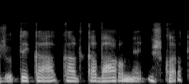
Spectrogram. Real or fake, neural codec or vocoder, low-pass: fake; codec, 16 kHz, 4 kbps, X-Codec, HuBERT features, trained on balanced general audio; 7.2 kHz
